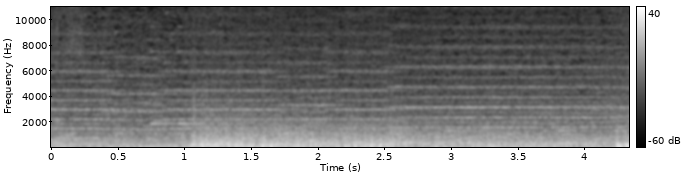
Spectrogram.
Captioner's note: thunder rumbling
